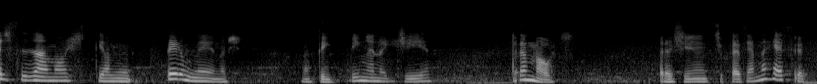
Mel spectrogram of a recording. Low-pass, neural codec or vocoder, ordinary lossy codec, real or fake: none; codec, 16 kHz, 1 kbps, X-Codec, HuBERT features, trained on general audio; none; fake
